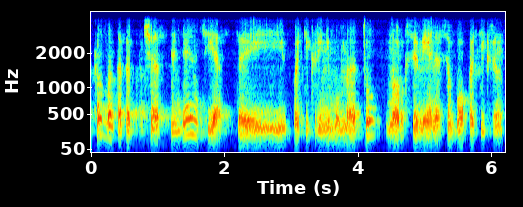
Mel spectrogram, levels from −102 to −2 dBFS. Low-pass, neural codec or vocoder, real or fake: 3.6 kHz; vocoder, 22.05 kHz, 80 mel bands, HiFi-GAN; fake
